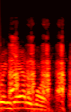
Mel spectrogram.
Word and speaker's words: Inganamort: You're going to have to do it phonetically. I mean, anything it rhymes with is not anything I want to say. So let's just stick to Enganimore.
